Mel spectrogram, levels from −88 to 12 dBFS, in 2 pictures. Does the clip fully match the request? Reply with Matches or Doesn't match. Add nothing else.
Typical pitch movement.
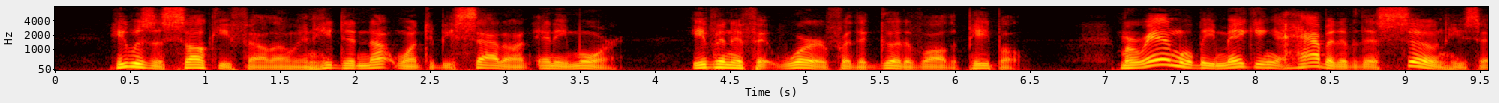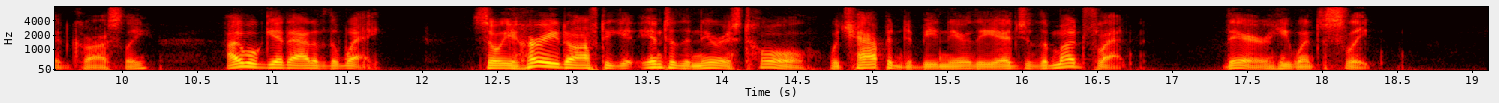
Doesn't match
